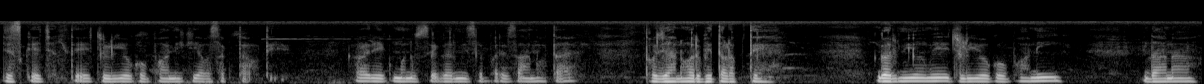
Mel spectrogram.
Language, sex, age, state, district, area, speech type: Hindi, male, 30-45, Uttar Pradesh, Mau, rural, spontaneous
